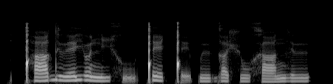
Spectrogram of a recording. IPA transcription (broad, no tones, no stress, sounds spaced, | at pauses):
ǃʰ a d ɨ e̯ j ɵ n i x ṵ ǃ e ǃ ḛ p ɨ ɡ ɐ ʃ u x a n z ɨ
